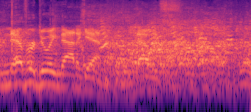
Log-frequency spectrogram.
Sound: audience laughing

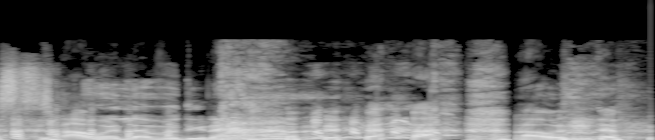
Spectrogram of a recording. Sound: laughs

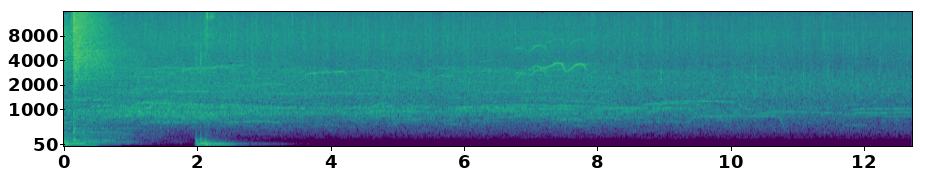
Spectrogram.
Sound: Gritos y aplausos

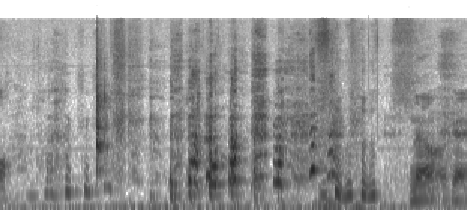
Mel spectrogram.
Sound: all laughing

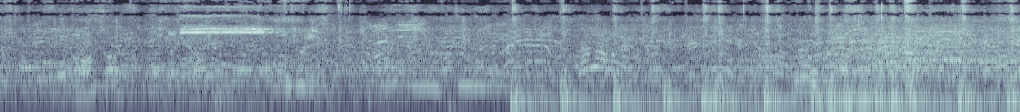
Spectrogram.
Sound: whistle blows for the kick

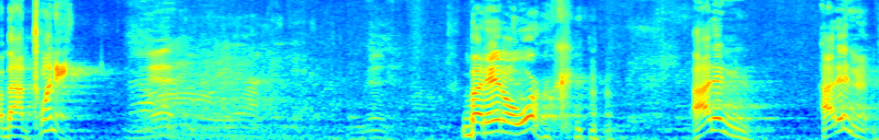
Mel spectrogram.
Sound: audience Agrees

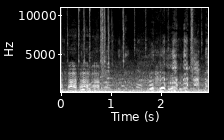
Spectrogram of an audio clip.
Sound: laughs

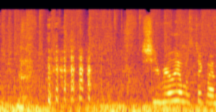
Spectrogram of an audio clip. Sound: laughing

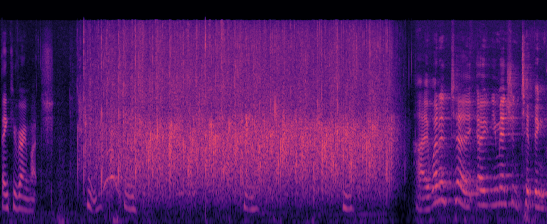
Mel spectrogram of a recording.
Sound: applause

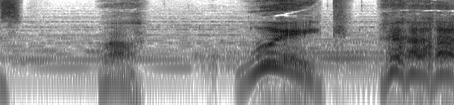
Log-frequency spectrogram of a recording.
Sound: grunt

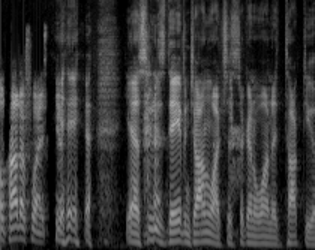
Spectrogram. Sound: laughs

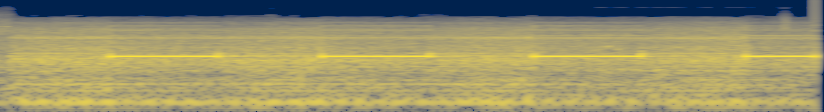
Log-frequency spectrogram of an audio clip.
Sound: horn beeping

